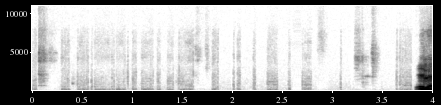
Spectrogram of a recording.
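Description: Faint computer-keyboard typing: a loose scatter of soft key clicks.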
